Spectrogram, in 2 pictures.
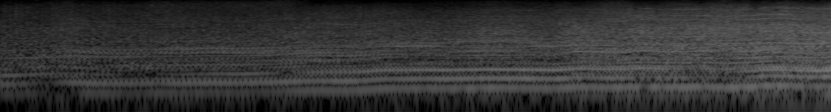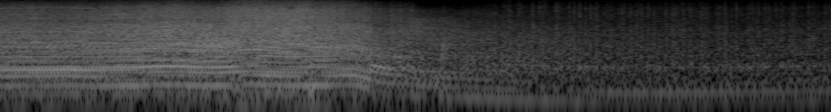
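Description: A race car in a dirt-track e-sports racing game screams down the back straight at Charlotte, its engine note rising steadily in pitch and loudness, peaking, then falling sharply as it lifts off, loud and alone with no talk.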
